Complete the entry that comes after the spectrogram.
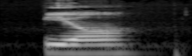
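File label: "bio2", Teochew, chaoyang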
